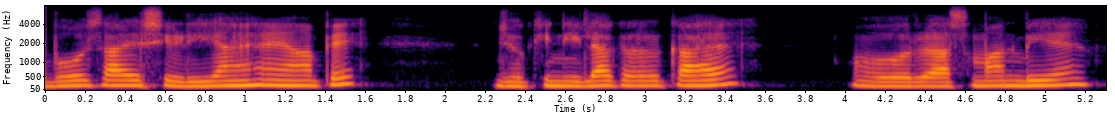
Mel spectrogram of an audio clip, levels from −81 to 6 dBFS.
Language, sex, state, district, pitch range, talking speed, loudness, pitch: Hindi, male, Jharkhand, Deoghar, 170-195 Hz, 170 wpm, -17 LUFS, 180 Hz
